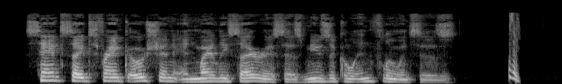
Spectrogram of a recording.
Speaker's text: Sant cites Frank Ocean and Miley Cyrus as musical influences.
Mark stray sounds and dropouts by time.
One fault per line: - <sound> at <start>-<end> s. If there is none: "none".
- chirp at 5.1-5.2 s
